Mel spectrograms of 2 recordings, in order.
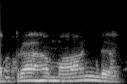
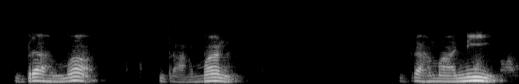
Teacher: पहले ह का उच्चारण होगा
